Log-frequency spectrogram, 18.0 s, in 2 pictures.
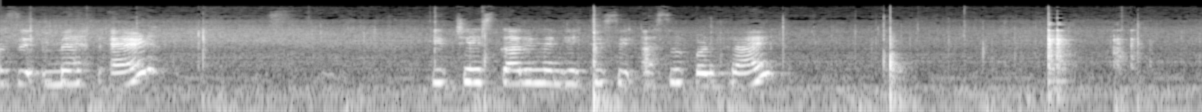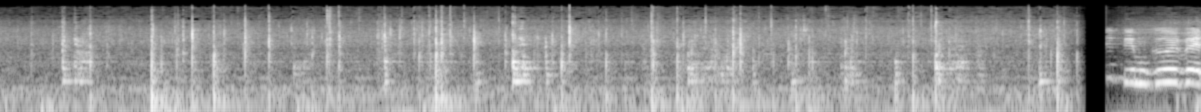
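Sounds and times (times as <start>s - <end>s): leaves and onions sizzling in oil: 0.0s - 18.0s
metal spoon scraping a pan: 14.1s - 17.0s.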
